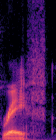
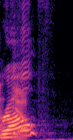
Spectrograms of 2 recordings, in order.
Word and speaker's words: Ralph: no no it's ra it's pronounced Rafe what it's not Ralph no I've been calling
